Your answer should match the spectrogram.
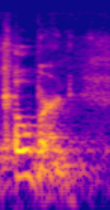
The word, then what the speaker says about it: Cockburn: His name's George Cockburn, spelled like Cockburn.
